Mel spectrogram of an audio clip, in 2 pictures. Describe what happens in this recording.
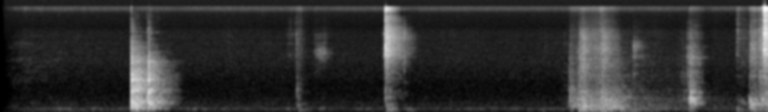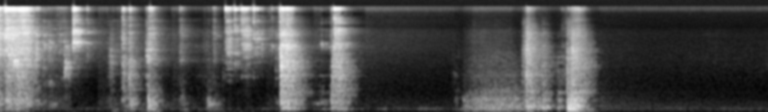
I placed my mug on the cabinet, then turned on the light, I opened the first drawer and start searching for a knife and a spoon. after i find it, i placed it on the cabinet and close the drawer.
